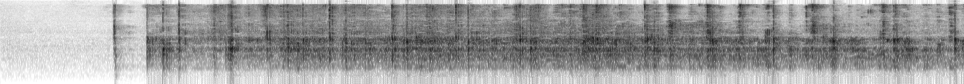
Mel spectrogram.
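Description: Audience applauding, starting suddenly just under a second in after a moment of silence.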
